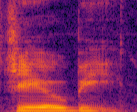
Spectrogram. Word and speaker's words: Job: It is spelled like Job, but it's Job.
